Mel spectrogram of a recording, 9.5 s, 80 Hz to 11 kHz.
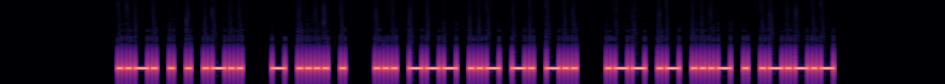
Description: Morse code, heard as a keyed tone, about 28 wpm, 700 Hz. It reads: FEEL THE SOUND WAVE.
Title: Sentences from Top 1400 Words 28wpm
